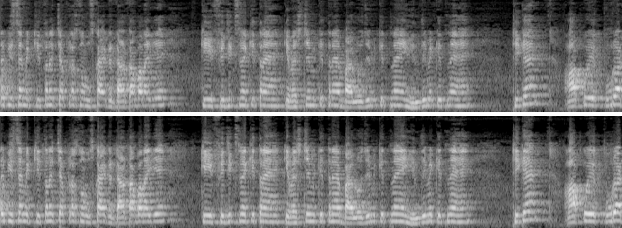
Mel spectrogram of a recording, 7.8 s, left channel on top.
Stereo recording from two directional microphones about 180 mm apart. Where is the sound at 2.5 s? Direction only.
30° right (ahead or behind).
